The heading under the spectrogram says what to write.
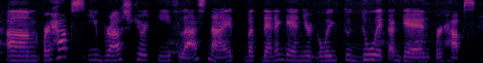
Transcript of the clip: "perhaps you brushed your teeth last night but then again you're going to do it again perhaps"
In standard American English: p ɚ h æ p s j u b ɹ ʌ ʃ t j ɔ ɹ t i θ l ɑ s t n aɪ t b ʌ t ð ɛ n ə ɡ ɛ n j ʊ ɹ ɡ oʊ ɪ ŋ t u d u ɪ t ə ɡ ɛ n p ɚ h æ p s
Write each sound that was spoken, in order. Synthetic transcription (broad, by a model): p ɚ h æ p s j u b ɹ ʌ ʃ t j ɔ ɹ t i θ l ɑ s t n aɪ t b ʌ t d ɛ n ə ɡ ɛ n j ʊ ɹ ɡ oʊ ɪ ŋ t u d u ɪ t ə ɡ ɛ n p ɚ h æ p s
